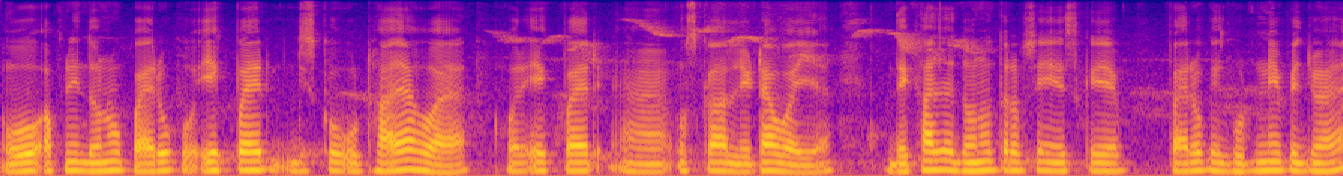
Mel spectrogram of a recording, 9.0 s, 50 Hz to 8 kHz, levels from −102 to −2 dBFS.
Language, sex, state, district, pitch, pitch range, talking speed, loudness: Hindi, male, Bihar, Araria, 145 Hz, 135-150 Hz, 220 wpm, -16 LUFS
